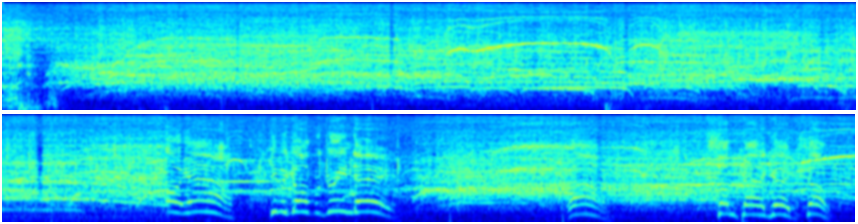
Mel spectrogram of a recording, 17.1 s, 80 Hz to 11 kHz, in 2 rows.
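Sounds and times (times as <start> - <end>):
crowd cheering and clapping: 0.0 - 17.0
high whoops and screams: 0.5 - 11.6, 12.5 - 17.0.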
